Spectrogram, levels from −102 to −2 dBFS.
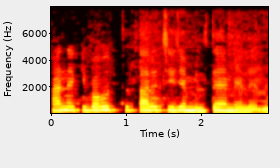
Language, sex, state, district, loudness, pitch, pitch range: Hindi, female, Bihar, Vaishali, -15 LUFS, 245 Hz, 240-255 Hz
